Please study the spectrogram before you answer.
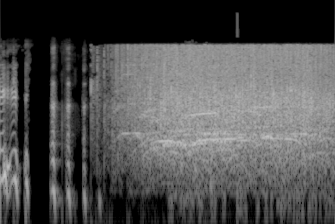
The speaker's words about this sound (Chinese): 好啊！ 掌声鼓励。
